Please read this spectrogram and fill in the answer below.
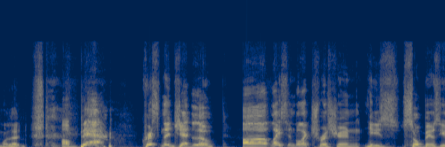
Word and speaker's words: Nejedlo: It is Nejedlo. Nejedlo. You do pronounce the J. Yeah. That seems weird for a Czech name. Yeah. Telemarketers have a real good time with it. I'll bet. Chris Nejedlo.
